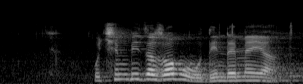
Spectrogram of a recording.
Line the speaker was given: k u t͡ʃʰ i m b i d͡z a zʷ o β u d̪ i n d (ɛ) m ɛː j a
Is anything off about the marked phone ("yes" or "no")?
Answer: no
